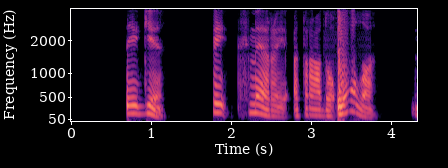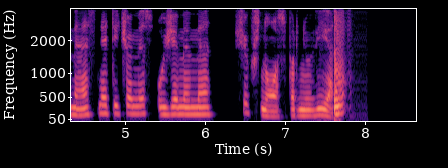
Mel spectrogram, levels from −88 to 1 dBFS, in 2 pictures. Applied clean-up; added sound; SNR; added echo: neural mask model RNNoise.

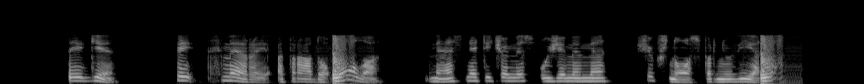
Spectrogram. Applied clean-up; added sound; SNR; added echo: none; Fart; -3 dB; none.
